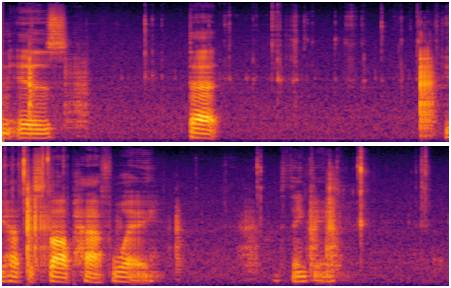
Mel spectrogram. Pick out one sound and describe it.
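A key scrapes and clicks inside a small metal padlock.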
